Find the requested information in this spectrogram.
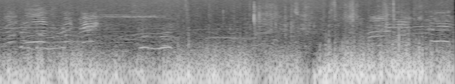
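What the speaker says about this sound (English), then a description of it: "The world's biggest gust of wind comes through" A strong gust of wind buffets the microphone at an outdoor lacrosse field during an MCLA Division I national championship quarterfinal between Liberty and Chapman. It makes a heavy, low rumble that surges sharply partway through, while a commentator talks over it.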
